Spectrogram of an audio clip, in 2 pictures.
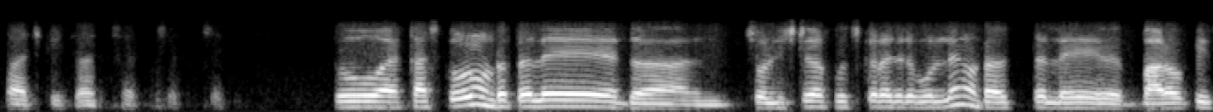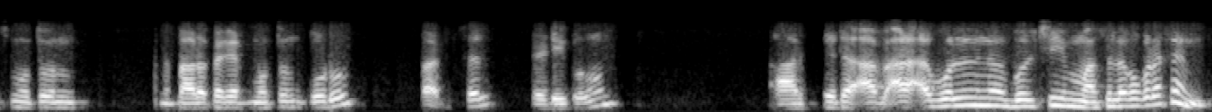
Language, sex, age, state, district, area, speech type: Bengali, male, 18-30, West Bengal, Kolkata, urban, conversation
